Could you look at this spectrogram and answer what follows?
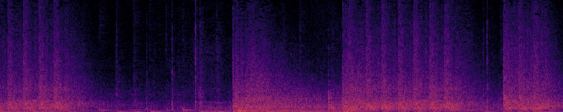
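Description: Automatic gunfire in rapid bursts, about three long runs of quick shots, over background music.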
